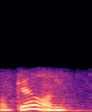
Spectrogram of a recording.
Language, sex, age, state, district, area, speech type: Kannada, female, 18-30, Karnataka, Davanagere, rural, conversation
